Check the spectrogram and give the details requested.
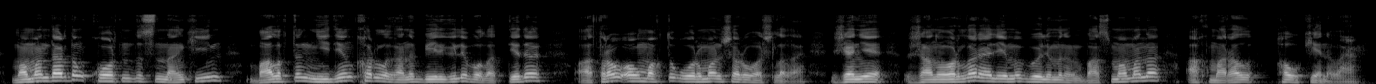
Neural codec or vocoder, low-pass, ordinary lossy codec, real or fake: none; none; none; real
